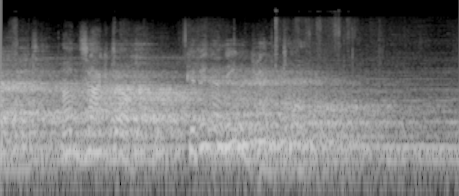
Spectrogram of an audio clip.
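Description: A young man talks loudly close by.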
